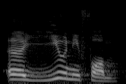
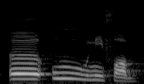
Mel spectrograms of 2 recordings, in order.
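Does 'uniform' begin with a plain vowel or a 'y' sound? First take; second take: y sound; plain vowel. First: Uniform begins with a 'y' sound. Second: Uniform begins with a plain vowel sound. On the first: The speaker calls it right. "pronunciation dia iaitu Y" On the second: The speaker calls it wrong. "Dia tak bunyi a uniform. Dia tak bunyi macam tu"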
